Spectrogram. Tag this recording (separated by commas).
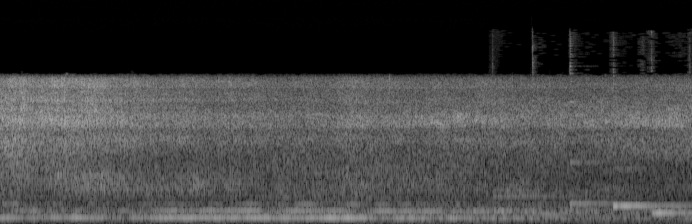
Music, Aircraft, Vehicle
